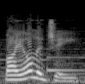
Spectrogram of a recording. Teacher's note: The I in biology falls at the end of a stressed syllable and it sounds long.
